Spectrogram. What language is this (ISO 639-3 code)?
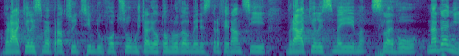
ces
